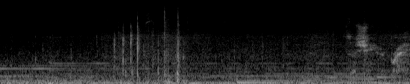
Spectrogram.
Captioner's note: equipment rattling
